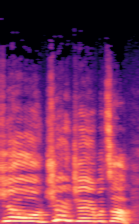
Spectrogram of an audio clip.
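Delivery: high, loud mock girl greeting; imitating Brittany. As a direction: squeal it out like an excited friend. Friend Brittany greeting him.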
